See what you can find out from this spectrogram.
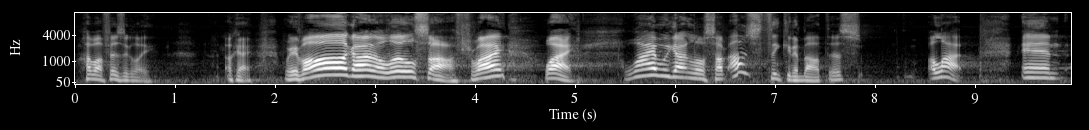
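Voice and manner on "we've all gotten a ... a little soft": shouted, emphatic challenge; loud preaching. Acted. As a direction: call the church out hard. Preaching loudly.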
